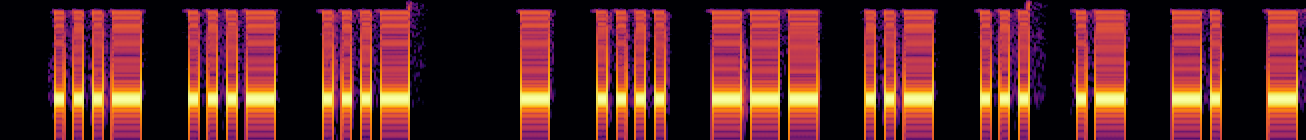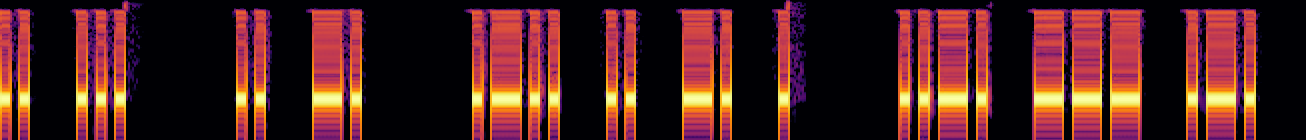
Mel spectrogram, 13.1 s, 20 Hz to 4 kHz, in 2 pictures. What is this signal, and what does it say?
Morse code, heard as a keyed tone, about 25 wpm, spaced as for 20 wpm, 550 Hz. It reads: VVV THOUSANDS IN LINE FOR
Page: News Headlines in Morse Code at 20 WPM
